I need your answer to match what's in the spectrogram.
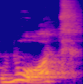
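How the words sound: It is said with a British accent.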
